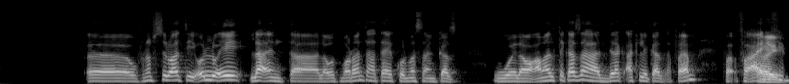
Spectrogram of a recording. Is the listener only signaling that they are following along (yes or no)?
yes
